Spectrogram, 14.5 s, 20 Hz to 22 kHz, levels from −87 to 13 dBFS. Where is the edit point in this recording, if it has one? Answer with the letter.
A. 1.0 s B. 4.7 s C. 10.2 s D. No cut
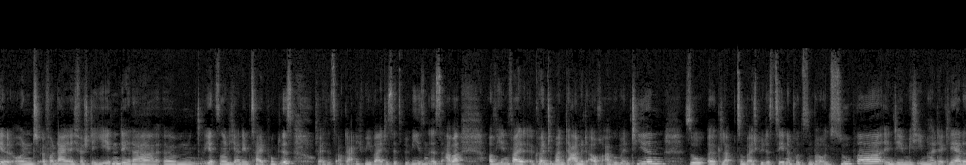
B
